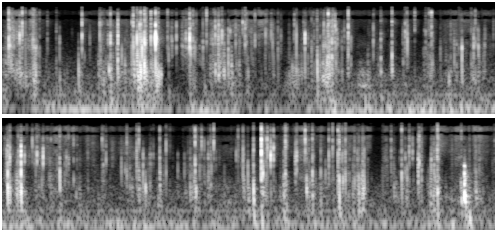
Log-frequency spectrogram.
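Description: Long nails and fingertips crinkle and scratch the thin plastic film wrapper of a full, small pocket pack of facial tissues. The result is a steady stream of dense, bright, papery crackles and sharp scratches with almost no low end, rising and falling in quick bursts.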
